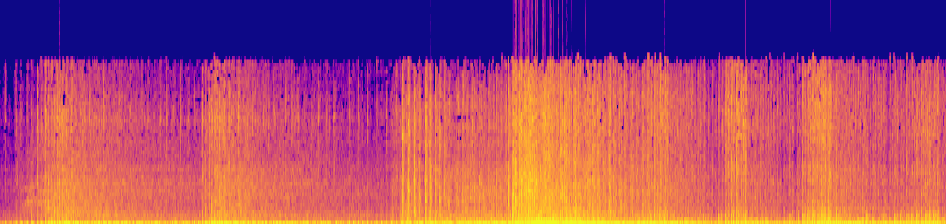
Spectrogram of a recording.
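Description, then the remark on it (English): Loud motorcycle engines of the Motorcycle Men rev and rumble, the pitch rising and falling with each throttle burst as the bikes pull away, with some clattering mechanical noise. “And we are the Motorcycle Man, and this is us leaving.”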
